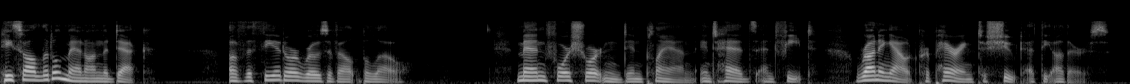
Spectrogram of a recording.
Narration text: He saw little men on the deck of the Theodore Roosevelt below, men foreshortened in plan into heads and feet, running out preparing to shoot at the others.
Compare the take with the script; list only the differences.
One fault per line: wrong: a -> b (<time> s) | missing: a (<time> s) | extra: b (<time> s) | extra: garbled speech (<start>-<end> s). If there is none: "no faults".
no faults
